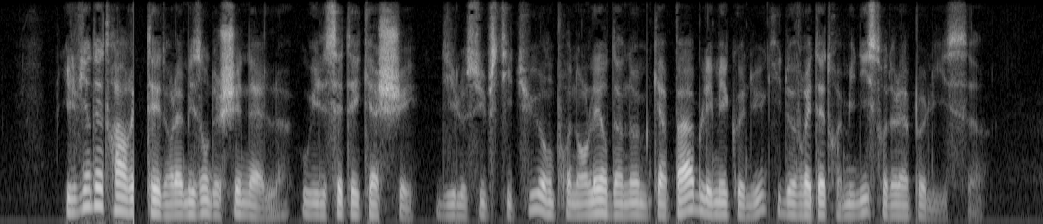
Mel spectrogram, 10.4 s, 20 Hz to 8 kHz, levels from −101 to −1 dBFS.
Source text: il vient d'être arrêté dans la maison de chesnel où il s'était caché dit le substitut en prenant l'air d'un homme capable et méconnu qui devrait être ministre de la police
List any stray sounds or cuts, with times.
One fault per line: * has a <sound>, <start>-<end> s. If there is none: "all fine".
* has a dropout, 1.3-1.5 s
